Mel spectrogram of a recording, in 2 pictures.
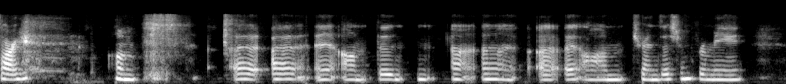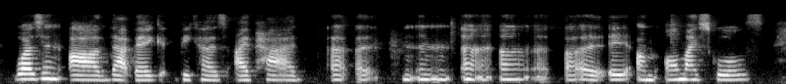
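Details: Student who stutters, on a panel of kids, teens and adults who stutter, back at school after online classes; says masks make them even harder to hear. Stuttering.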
